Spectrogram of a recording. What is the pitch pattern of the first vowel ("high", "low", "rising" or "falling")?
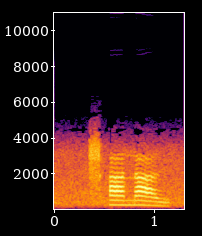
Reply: high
